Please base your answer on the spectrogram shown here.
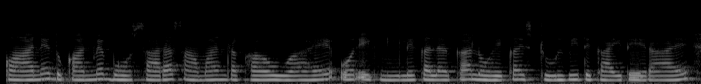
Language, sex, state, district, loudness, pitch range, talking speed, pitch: Hindi, female, Uttarakhand, Uttarkashi, -34 LUFS, 205-220 Hz, 195 wpm, 210 Hz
